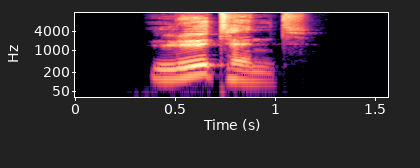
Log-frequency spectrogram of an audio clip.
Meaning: present participle of löten
- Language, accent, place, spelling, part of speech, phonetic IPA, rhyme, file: German, Germany, Berlin, lötend, verb, [ˈløːtn̩t], -øːtn̩t, De-lötend.ogg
